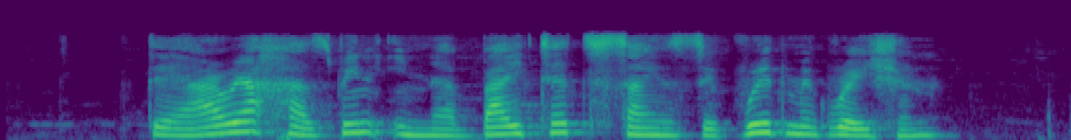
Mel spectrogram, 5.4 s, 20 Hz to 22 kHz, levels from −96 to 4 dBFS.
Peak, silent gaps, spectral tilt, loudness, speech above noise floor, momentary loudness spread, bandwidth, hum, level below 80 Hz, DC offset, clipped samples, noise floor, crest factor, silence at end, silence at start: -8 dBFS; none; -5 dB/octave; -26 LUFS; 43 dB; 8 LU; 8.4 kHz; none; -64 dBFS; under 0.1%; under 0.1%; -69 dBFS; 18 dB; 0.65 s; 0.75 s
